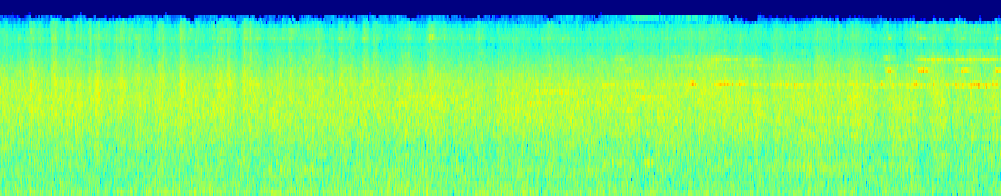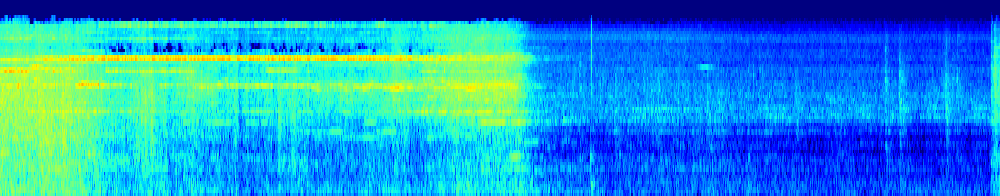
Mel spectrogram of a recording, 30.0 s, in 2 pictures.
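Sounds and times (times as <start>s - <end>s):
train wheels on rails: 0.0s - 30.0s
high-pitched wheel squeal: 8.1s - 12.4s, 13.1s - 23.8s.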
